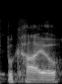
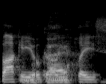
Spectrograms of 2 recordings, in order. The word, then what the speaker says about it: Bukayo: By the way, it's Bukayo, not Bakayoko.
